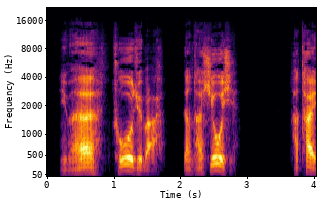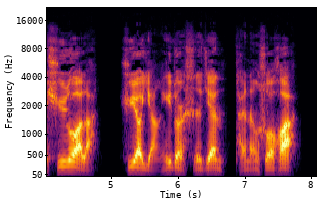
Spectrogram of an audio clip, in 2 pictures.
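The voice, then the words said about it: Lazy, languid voice. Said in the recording (Chinese): “用懒洋洋的声音说道”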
